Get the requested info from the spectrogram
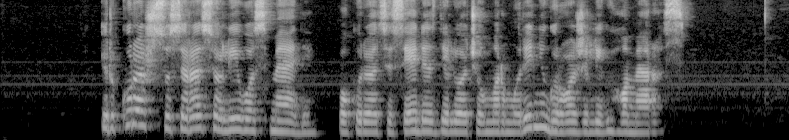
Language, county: Lithuanian, Kaunas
